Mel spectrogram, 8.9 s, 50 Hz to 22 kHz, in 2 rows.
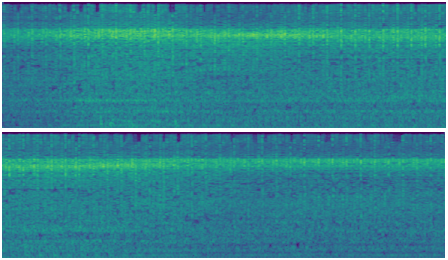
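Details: Renault Laguna 1.9 dCi diesel idling with steady clatter and an odd whooshing, rasping intake noise; the engine is noisy when driving and shakes at idle when cold; rough idle, cause unclear.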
